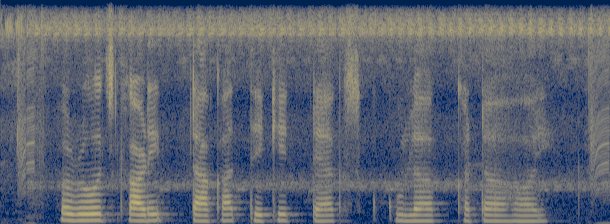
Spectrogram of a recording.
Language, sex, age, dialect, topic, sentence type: Bengali, female, 18-24, Northern/Varendri, banking, statement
